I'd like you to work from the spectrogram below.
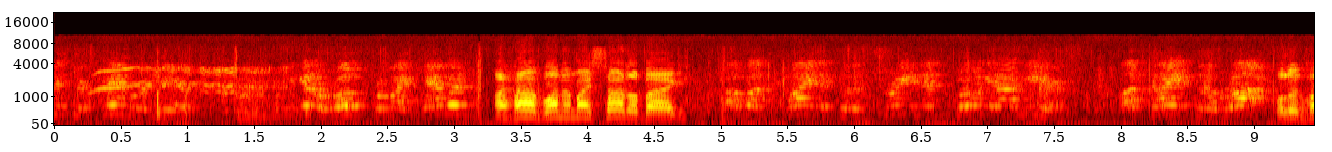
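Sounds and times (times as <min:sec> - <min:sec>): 
horse whinnying as it is reined up on a riverbank: 0:00.1 - 0:02.0
speech: 0:03.3 - 0:04.9, 0:09.2 - 0:09.4.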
